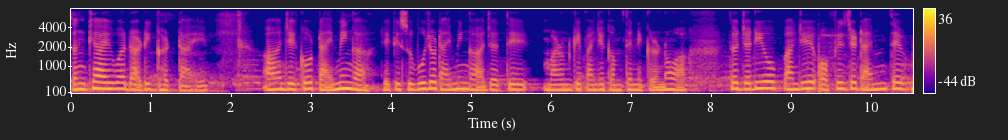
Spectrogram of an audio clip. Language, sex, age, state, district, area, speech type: Sindhi, female, 45-60, Delhi, South Delhi, urban, spontaneous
